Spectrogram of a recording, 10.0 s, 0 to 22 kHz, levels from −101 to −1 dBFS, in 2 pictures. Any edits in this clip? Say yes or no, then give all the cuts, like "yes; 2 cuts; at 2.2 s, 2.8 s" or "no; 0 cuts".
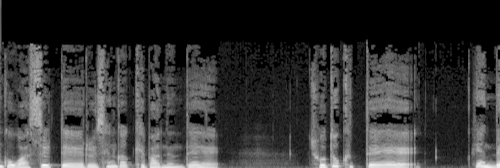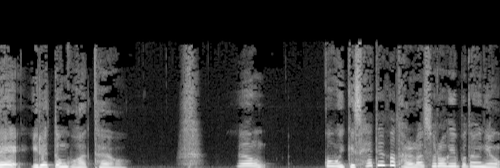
no; 0 cuts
